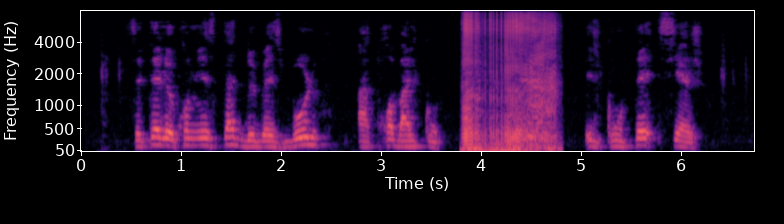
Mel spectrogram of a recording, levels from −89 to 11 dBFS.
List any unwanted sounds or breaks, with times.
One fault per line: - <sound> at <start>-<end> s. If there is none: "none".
- squeak at 3.8-4.8 s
